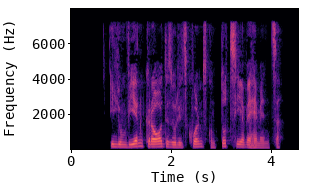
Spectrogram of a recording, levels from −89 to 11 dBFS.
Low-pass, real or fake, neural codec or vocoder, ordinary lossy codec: 7.2 kHz; real; none; MP3, 64 kbps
